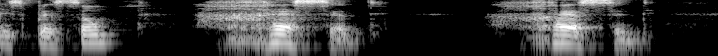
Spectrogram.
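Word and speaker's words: חסד: Então, H com E, Ré. Aqui é o Samer, que tem essa letra, ela tem o som de S. E abaixo dela você tem o Segol. Então, ó, Ré, Sé, D. Hesed, quer dizer misericórdia. Então, leia Hesed.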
